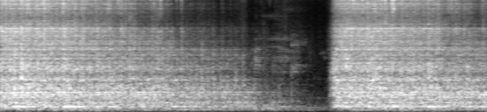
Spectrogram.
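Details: Rusty pickup truck's wheel hub spun by hand giving a rough continuous dry grinding rasp that fades and resumes, louder on the driver side while driving; worn wheel bearing, replaced with a new silent one.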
